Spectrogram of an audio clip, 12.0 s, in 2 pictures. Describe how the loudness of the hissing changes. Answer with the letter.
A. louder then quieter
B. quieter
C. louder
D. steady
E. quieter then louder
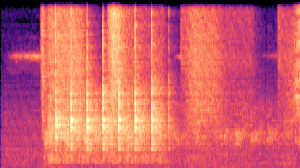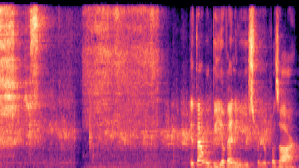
B.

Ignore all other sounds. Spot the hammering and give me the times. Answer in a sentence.
The hammering can be heard from 0.9 to 3.4 s.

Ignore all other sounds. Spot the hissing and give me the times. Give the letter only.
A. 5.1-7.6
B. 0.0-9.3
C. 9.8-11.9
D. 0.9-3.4
B.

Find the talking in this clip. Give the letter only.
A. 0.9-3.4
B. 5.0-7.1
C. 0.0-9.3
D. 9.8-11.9
D.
